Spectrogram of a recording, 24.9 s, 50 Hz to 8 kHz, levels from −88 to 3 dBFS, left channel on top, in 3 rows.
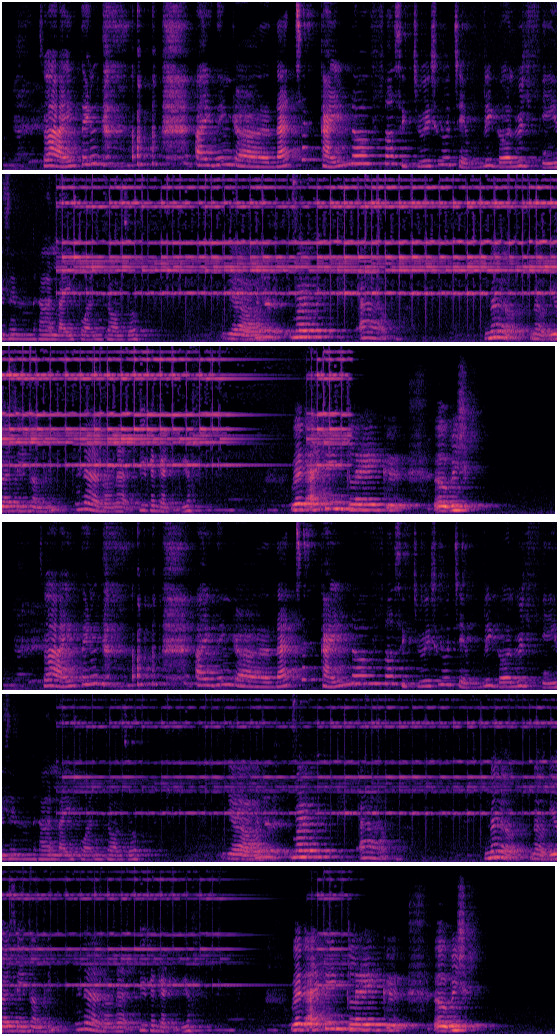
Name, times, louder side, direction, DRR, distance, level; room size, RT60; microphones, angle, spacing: voice 1, 0.0-10.4 12.0-13.2 13.6-14.3 17.7-20.1 20.6-20.8, left 3 dB, 30° left, 3 dB, 3.0 m, -41 dB
sound 1, 9.1-20.2 21.2-21.9, left 17 dB, 85° left, 0.8 m, -27 dB
voice 2, 11.6-12.3 12.7-12.9 15.6-17.5 21.0-23.6, equal, 20° right, 3 dB, 5.8 m, -35 dB
26.0 x 24.0 x 4.6 m, 0.95 s
head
